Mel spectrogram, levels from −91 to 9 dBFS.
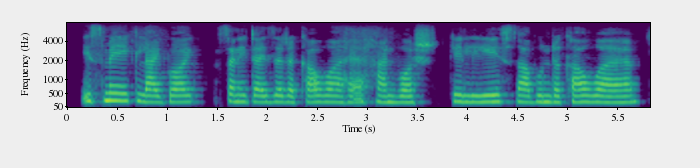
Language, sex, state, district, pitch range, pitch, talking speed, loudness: Hindi, female, Uttarakhand, Uttarkashi, 215-230 Hz, 220 Hz, 145 wpm, -18 LUFS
